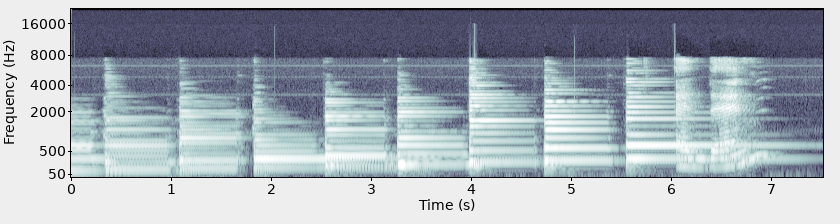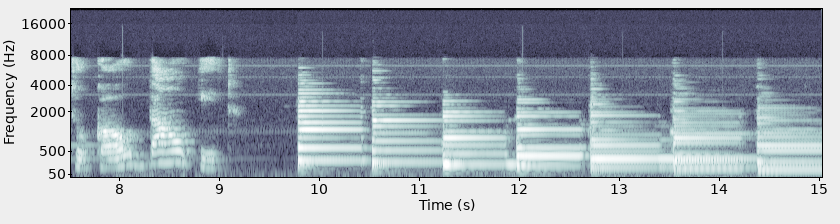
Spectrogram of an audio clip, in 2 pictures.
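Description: Acoustic guitar playing a slow A-minor piece of plucked chords and single notes, each ringing and fading. It breaks off briefly about nine and a half seconds in, then the chords resume.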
